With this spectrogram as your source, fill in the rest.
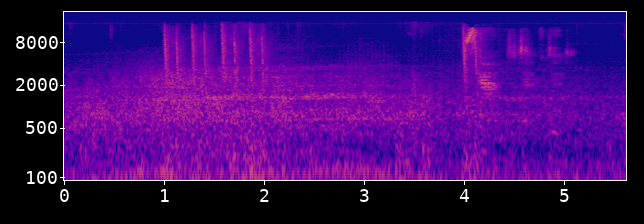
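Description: Laser guns fire in short bursts.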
